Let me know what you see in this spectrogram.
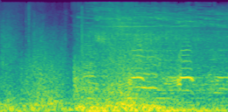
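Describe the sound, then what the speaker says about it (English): A goose honks a few times in a short, fairly loud burst of nasal calls, heard alone without talking over it. "Goose."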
